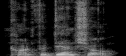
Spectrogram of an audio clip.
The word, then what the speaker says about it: confidential: t i a l confidence confidential first syllable to third syllable stress shift preference preferential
